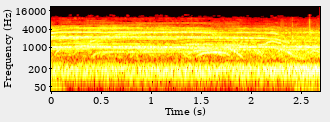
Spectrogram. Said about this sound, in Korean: 뉴욕 맨하튼 브로드웨이 거리가 술렁였습니다. 여자 축구 대표팀의 성과를 축하하면서 이들을 직접 만날 수 있는 시가 행진이 준비됐기 때문입니다. Megan Rapinoe. 미국의 상징 성조기를 흔들고 챔피언을 외치는 시민들. 여자 축구 대표팀을 좋아하는 마음을 감추지 않았습니다.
